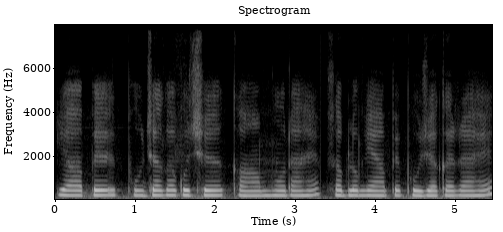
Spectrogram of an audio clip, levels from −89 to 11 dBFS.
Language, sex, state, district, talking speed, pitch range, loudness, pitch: Hindi, female, Bihar, Sitamarhi, 185 wpm, 210-220 Hz, -27 LUFS, 215 Hz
